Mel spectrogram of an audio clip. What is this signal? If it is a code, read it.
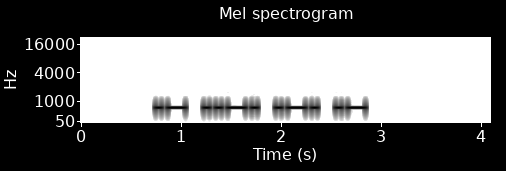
Morse code, heard as a keyed tone, about 20 wpm, 700 Hz. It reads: AFRA
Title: Build A Word - 2 Letters At A Time - 6-Letter Words - 20wpm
